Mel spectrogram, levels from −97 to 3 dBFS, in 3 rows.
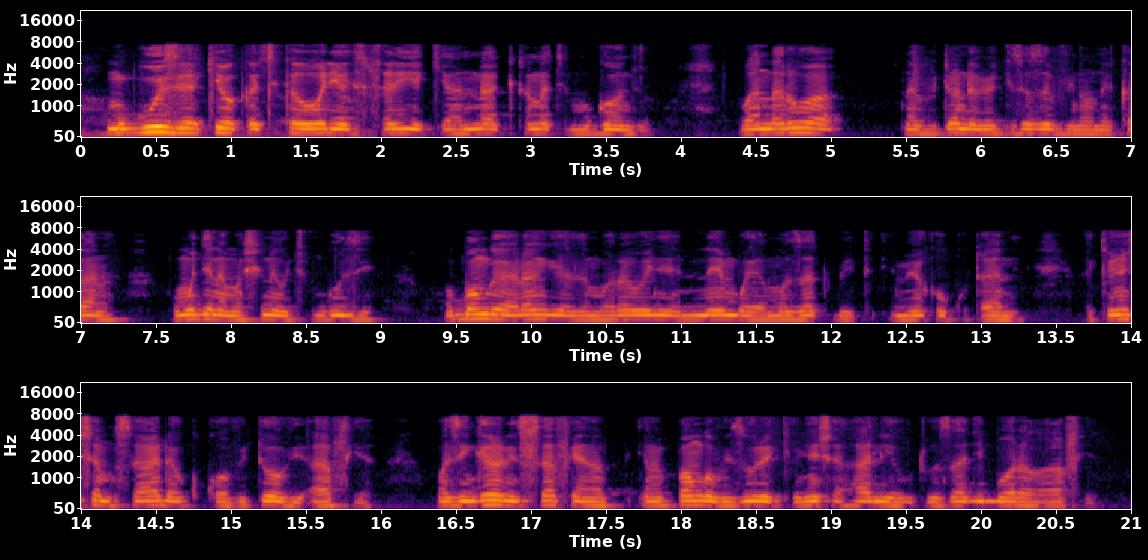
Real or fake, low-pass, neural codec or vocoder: real; 7.2 kHz; none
